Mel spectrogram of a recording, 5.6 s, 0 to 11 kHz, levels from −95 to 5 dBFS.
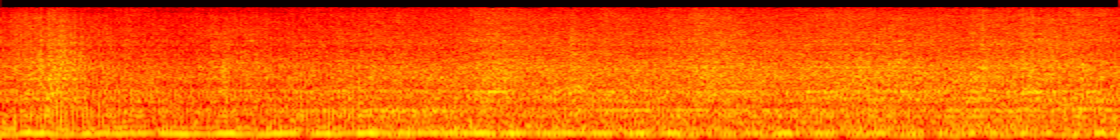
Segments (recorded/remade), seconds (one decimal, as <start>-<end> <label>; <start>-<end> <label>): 0.0-1.9 remade; 1.9-5.1 recorded; 5.1-5.6 remade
